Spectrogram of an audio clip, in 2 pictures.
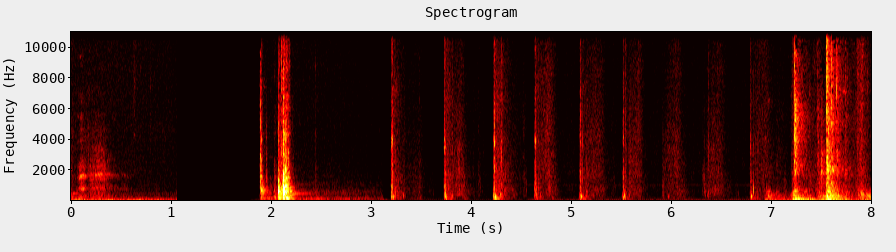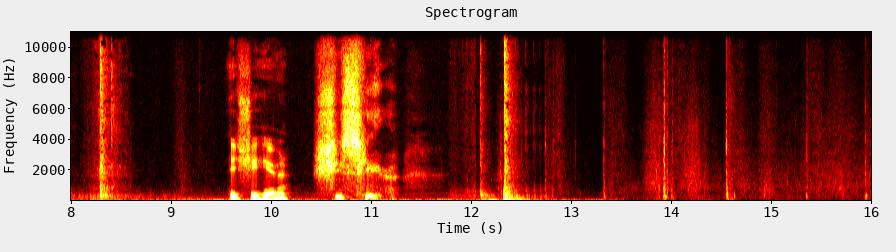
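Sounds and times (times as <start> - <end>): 
evenly spaced footsteps: 3.2 - 9.6, 11.8 - 16.0
door opening with rattling and clunking: 7.0 - 9.2, 12.0 - 12.7
speech: 9.6 - 11.3.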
